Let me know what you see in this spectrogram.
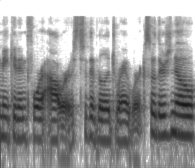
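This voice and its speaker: A woman with a French accent speaks at medium pitch in a dark, mellow tone. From Canada. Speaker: anthropologist professor. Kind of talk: podcast interview. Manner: animated storytelling.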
